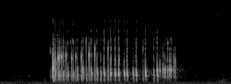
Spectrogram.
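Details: A rapid gurgling, bubbling rumble lasting just over a second; ordinary stomach growling (borborygmi).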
